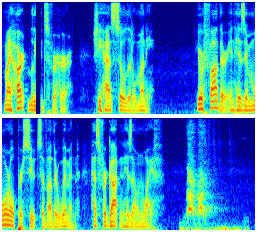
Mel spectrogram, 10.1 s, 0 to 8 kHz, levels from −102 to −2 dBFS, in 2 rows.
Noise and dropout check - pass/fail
fail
